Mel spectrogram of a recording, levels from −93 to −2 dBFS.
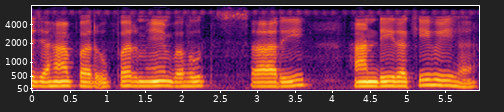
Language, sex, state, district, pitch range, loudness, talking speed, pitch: Hindi, female, Jharkhand, Palamu, 145-160 Hz, -16 LUFS, 100 wpm, 155 Hz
